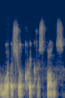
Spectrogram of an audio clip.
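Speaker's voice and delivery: usual speaking voice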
